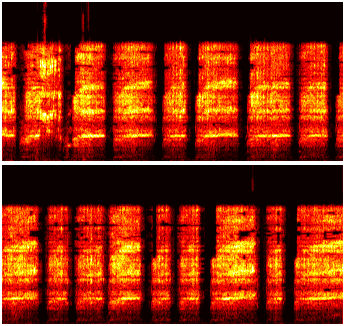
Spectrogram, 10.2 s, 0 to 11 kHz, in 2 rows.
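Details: Barn owls at nest box C on the night of 20 January 2024 around 10:17 pm, as the male arrives with a small rodent and the pair mates; harsh hissing screeches repeat in rapid bursts, nearly continuous.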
